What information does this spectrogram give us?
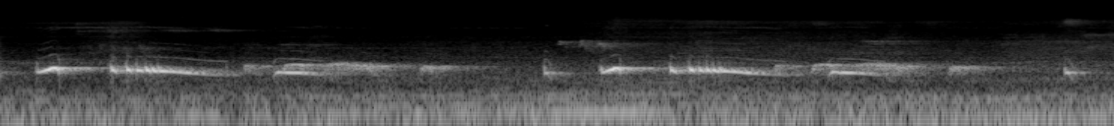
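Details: Tekukur Kelantan, the spotted dove, sings soft hollow coos in two full phrases, each opening with a brief note and ending in drawn-out descending tones, against steady low rumble.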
